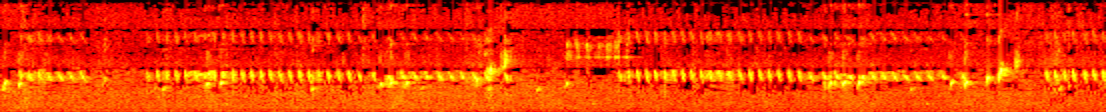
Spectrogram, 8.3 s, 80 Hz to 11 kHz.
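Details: European greenfinch of the Verdune mutation, agitated and in breeding song, April 2016: repeated phrases of quick high trills, each a couple of seconds long, with brief upward flicks between them.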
